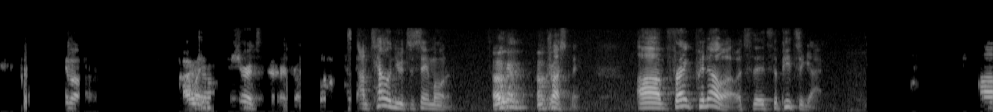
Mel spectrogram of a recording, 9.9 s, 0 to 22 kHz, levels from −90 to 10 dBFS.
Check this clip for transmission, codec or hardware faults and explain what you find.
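Two echo-canceller faults recur in this speech clip, both showing up as sudden losses of level rather than noise or distortion. Above them the audio stops at 8 kHz, which fits ordinary call microphone processing.

Speech suppressed in double talk occurs from 0.0 to 0.94 s, 1.65 to 3.6 s, and from 9.73 s to the end. The likely cause is the far side talking at the same moment, so the canceller could not tell the local talker from loudspeaker echo and turned everything down. The voice sinks by roughly 40 dB at its deepest, thinning and breaking into fragments.

Background gated by the echo canceller occurs from 1.22 to 1.37 s and from 8.69 to 9.45 s. With the loudspeaker active, the canceller clamped the microphone hard, pulling the room sound down by about 36 dB in the first instance and about 33 dB in the second. The ambience simply vanishes, briefly in the first case and for most of a second in the second, then returns as the suppression releases.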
